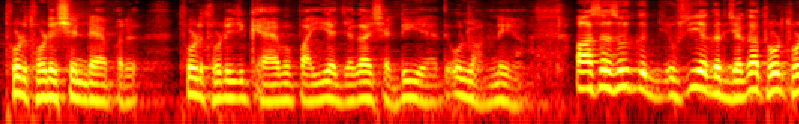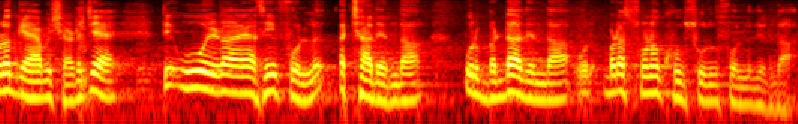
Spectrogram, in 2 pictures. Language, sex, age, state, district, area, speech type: Dogri, male, 45-60, Jammu and Kashmir, Reasi, urban, spontaneous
